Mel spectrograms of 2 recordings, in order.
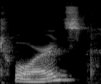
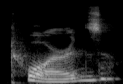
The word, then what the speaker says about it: towards: Ward's two words but we don't actually say towards like two syllables we we pretty much run that together and this GU sound is almost not even there it sounds more like towards towards and in addition the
